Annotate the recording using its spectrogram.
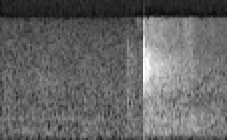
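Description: A single sharp knock or click about one and a half seconds in, with a short fading tail, over quiet arena room tone.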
